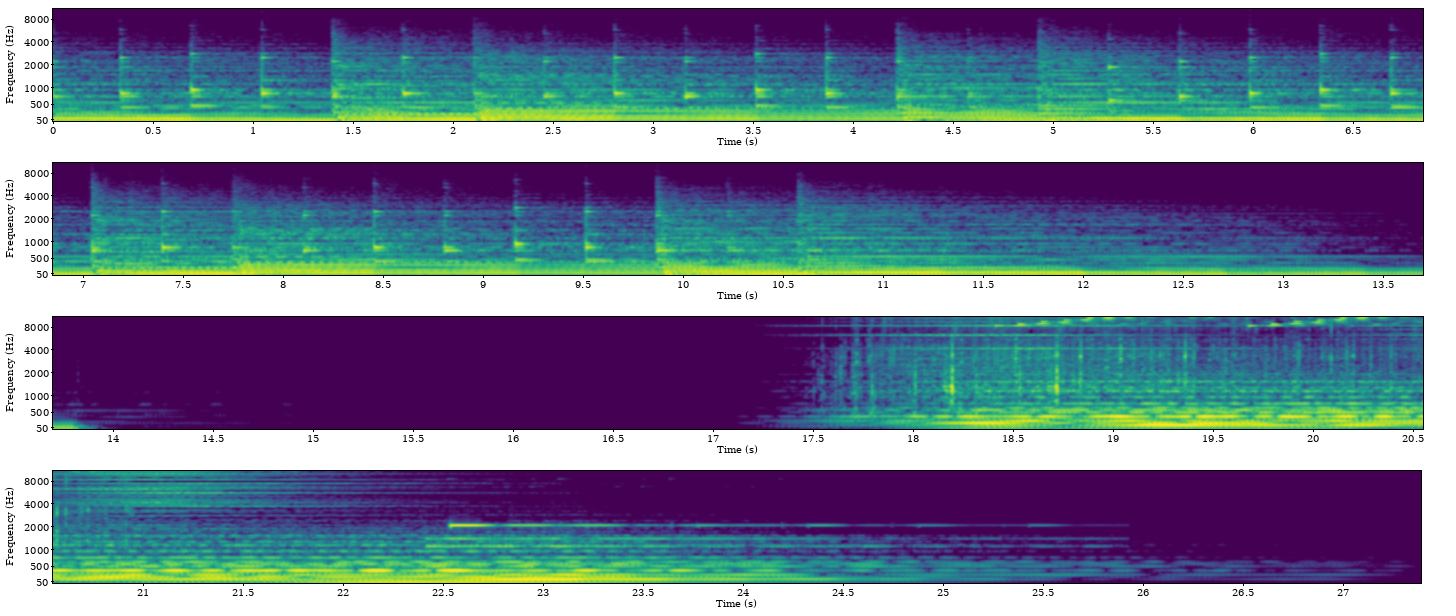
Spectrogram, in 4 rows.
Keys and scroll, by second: 1.6 space, 8.8 space, 12.2 space, 12.2 v, 12.4 space, 16.2 space.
